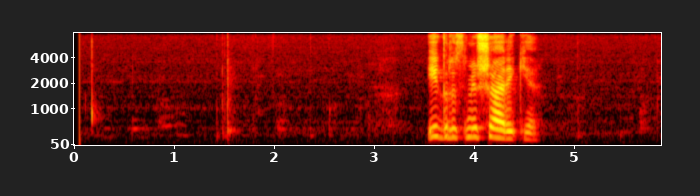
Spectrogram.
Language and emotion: Russian, positive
